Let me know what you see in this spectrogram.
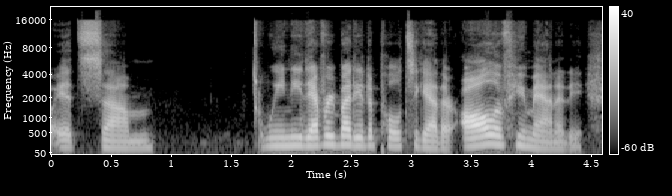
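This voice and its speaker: A woman's fairly low voice has a bright, sharp tone. The sound is dry and close with no echo, on a very clean recording with a silent background. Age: 60s. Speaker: Reiki master teacher and clergy host. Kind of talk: casual spiritual discussion. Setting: livestream.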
